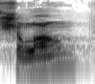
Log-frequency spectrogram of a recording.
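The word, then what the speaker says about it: shalom (שלום): And the word peace, we in Hebrew, it's pronounced shalom.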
